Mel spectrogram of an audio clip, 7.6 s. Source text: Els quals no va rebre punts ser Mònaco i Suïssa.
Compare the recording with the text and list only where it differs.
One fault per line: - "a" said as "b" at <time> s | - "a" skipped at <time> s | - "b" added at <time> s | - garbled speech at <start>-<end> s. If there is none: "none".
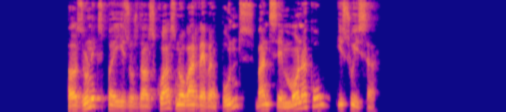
- "únics països dels" added at 1.3 s
- "van" added at 3.9 s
